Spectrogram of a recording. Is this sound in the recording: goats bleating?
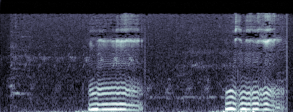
yes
